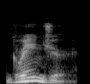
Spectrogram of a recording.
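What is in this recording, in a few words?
"granger", English, British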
